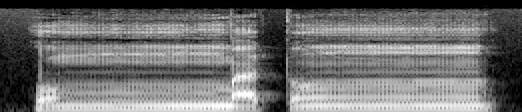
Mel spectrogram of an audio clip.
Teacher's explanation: امتون میم مشدد پر گنہ ہوگا، گنہ کے ساتھ پڑھیں گے۔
